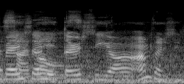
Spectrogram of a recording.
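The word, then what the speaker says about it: açaí: But I'm going to just give me a sahi bowl. I think that's how you say it. Asahi bowl. Yeah. I think it's acai. Acai bowl.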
